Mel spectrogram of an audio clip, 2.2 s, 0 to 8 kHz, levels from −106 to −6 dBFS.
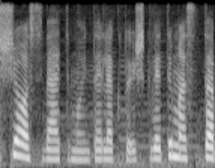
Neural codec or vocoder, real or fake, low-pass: none; real; 7.2 kHz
